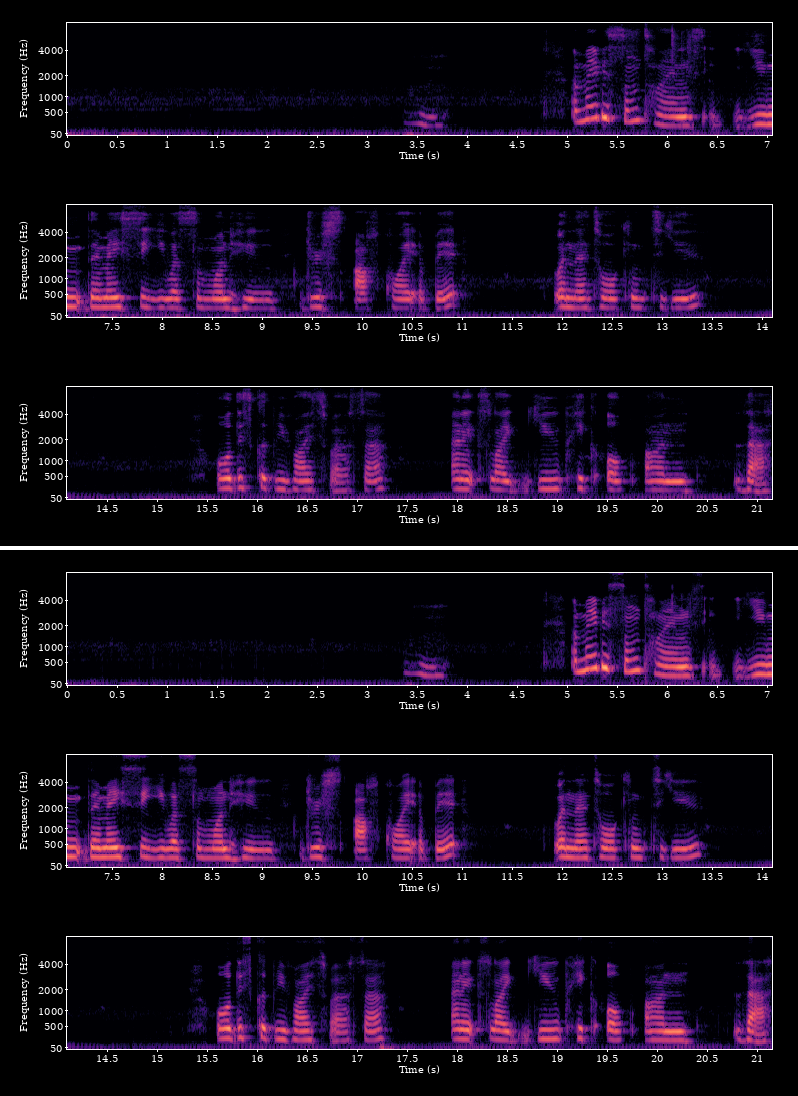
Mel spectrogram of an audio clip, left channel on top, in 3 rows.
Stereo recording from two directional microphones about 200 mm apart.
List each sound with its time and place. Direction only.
4.7 s speech: 45° right (ahead or behind)
15.3 s speech: 45° right (ahead or behind)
